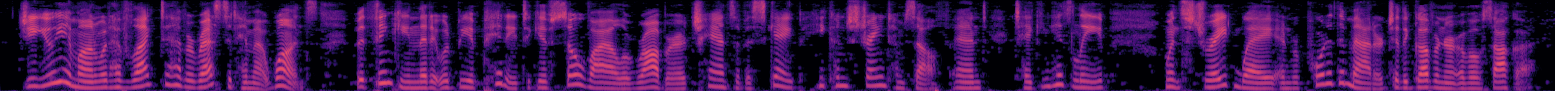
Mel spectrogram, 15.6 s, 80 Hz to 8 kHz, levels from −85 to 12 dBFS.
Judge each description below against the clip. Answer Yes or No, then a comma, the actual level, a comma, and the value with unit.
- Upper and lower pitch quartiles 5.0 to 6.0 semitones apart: Yes, wide, 5.4 semitones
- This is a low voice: No, high, 210 Hz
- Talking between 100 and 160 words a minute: No, average, 175 wpm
